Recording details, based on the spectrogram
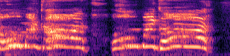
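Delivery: very high, very slow, drawn-out hysterical sobbing. Retelling how a woman talked to the officers, imitating someone hysterical. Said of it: "she's hysterical".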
